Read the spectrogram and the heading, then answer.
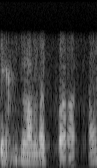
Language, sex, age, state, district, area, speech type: Tamil, male, 30-45, Tamil Nadu, Viluppuram, urban, conversation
